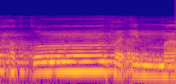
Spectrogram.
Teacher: اور اگر ملانا ہو تو حق فاما ہوگا، تنوین کے بعد فا آنے کی وجہ سے اخفا ہوگا، اخفاء حقیقی ہے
